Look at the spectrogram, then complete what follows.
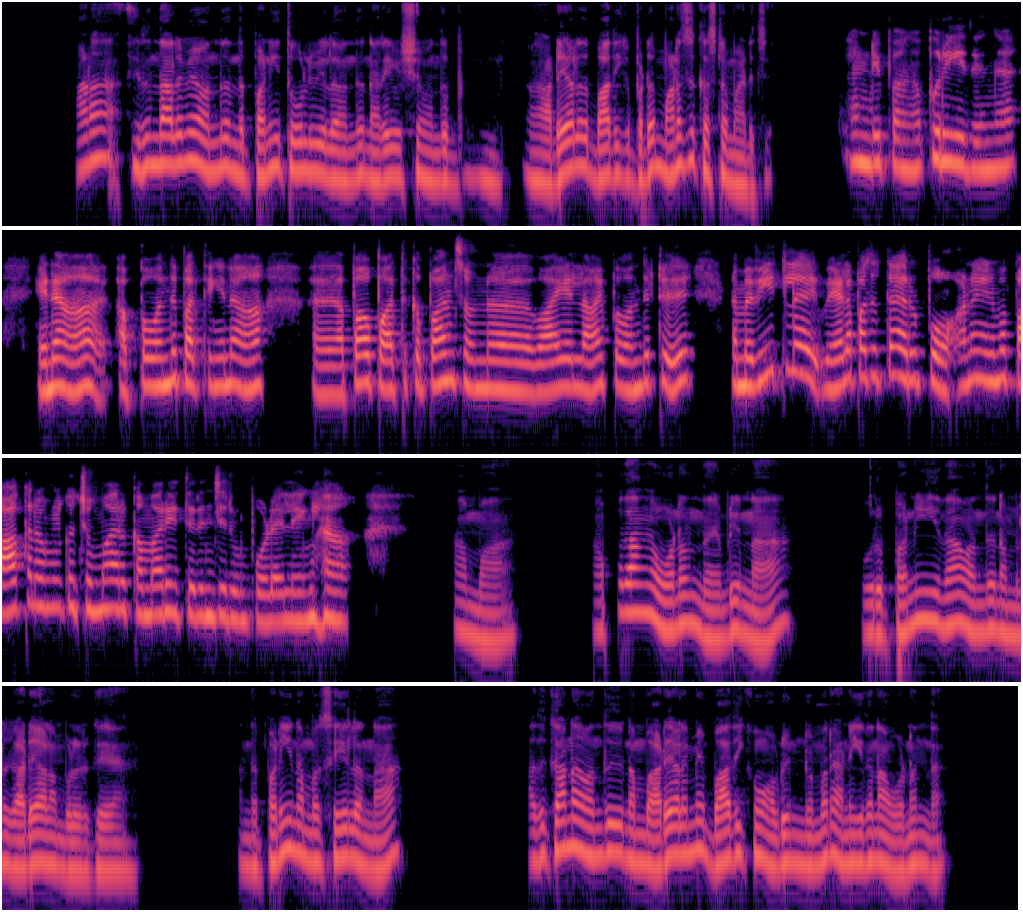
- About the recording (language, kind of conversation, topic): Tamil, podcast, பணியில் தோல்வி ஏற்பட்டால் உங்கள் அடையாளம் பாதிக்கப்படுமா?
- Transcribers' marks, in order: other noise; other background noise; chuckle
